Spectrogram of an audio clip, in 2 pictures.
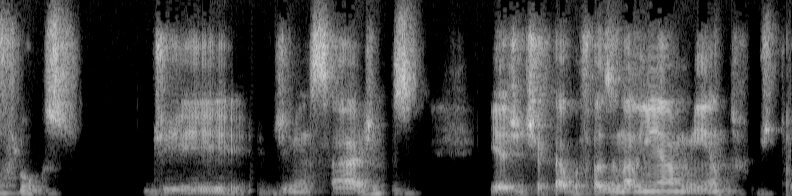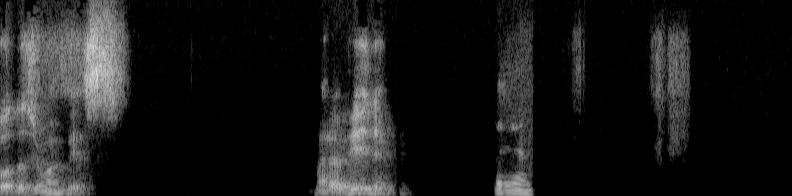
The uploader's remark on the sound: Online via Zoom. O estudo ao vivo é direcionado aos membros da Ponta de Lança.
